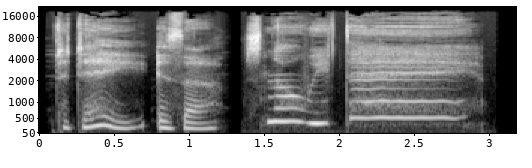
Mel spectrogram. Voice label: weather snowy, en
